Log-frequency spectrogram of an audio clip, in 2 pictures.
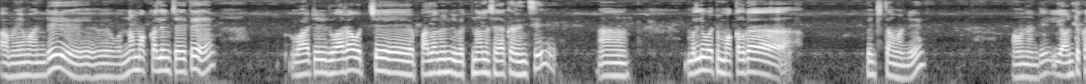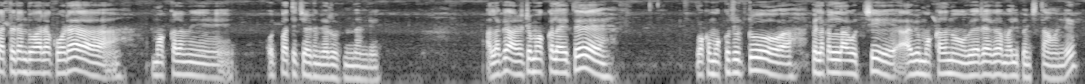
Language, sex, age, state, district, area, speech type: Telugu, male, 60+, Andhra Pradesh, Vizianagaram, rural, spontaneous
